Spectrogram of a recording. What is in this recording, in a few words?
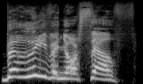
Female Draenei Attack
